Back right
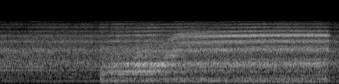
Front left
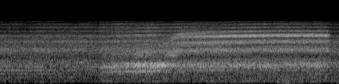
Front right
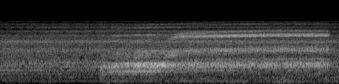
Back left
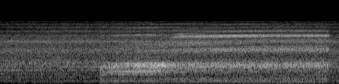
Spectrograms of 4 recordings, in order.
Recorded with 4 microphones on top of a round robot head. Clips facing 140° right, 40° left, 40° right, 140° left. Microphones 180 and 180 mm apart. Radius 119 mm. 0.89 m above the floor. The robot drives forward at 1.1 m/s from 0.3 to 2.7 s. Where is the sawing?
140° right; by 3.3 s 150° right.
